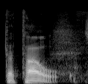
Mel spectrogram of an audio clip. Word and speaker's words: tatau: Tatau.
